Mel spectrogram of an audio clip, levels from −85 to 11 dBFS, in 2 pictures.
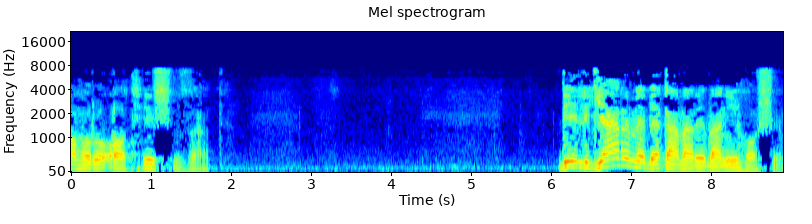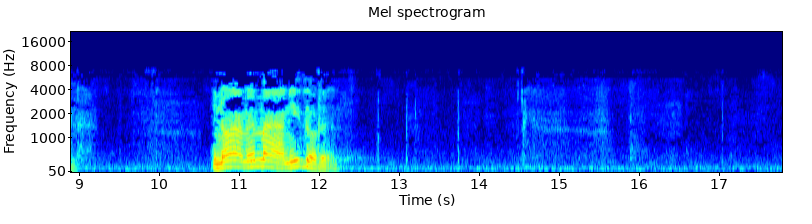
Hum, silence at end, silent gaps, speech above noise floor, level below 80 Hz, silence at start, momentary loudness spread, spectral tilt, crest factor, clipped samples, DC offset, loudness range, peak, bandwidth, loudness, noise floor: none; 5.55 s; none; 35 dB; -58 dBFS; 0 s; 14 LU; -4.5 dB/octave; 22 dB; under 0.1%; under 0.1%; 10 LU; -4 dBFS; 7.4 kHz; -21 LUFS; -56 dBFS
